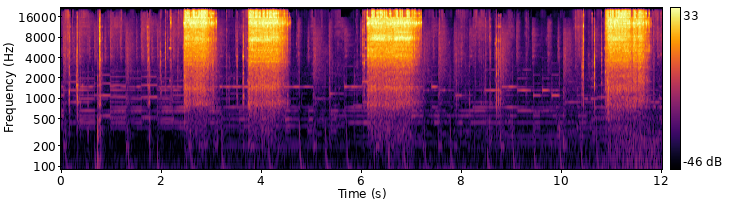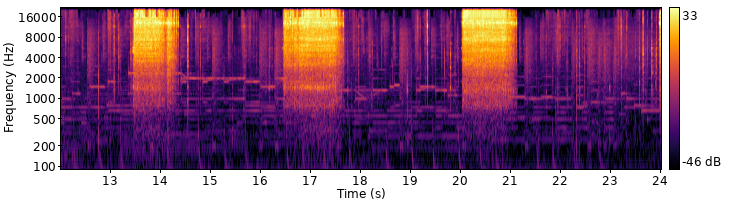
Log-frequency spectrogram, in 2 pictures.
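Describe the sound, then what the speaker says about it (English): Ratchet wrench working bolts loose on a cheap Honda car, several separate bursts of rapid clicking a few seconds apart, each lasting about a second, fairly close and loud over a quiet background. "Now I think it's just time to go ahead and remove the rest of the bolts up top."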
